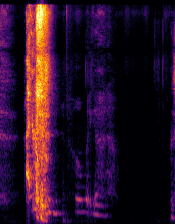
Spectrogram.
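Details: Person who woke up clogged with a horrible cold: one loud, explosive sneeze, then a short groaning voiced sound in a quiet room.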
